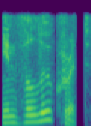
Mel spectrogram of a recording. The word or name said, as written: involucrate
